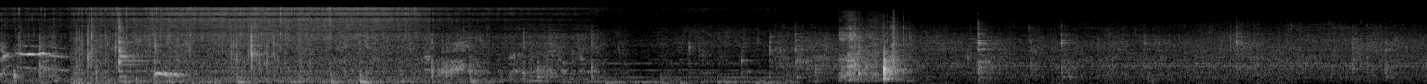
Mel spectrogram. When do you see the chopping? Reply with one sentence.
You can't hear the chopping here.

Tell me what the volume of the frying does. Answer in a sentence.
The loudness of the frying goes down.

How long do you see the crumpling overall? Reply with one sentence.
You can hear the crumpling for 3 seconds altogether.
